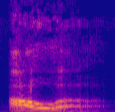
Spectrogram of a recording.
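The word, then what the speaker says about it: hour: Option B is our the H is silent.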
